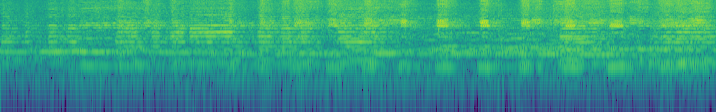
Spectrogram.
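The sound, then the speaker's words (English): Several car horns from passing cars honk in long, overlapping blasts over steady traffic noise as a person walks by, sounding fairly loud throughout without a break. “And now, as I walk by, some of the cars are honking their horns.”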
